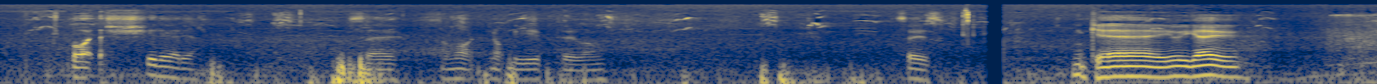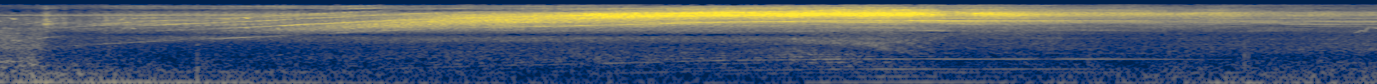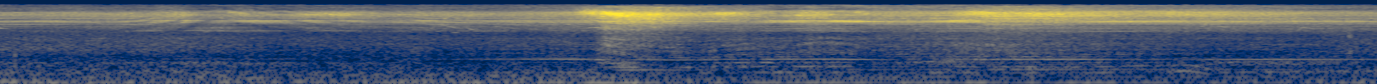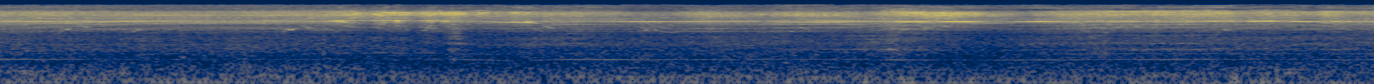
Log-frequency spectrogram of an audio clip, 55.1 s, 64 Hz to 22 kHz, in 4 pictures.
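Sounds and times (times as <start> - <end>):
rc helicopter rotor whine: 0.0 - 55.0.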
